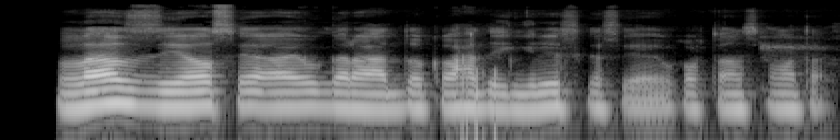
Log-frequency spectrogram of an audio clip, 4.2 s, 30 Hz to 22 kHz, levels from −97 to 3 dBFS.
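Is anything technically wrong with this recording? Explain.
Yes. From 2.31 to 2.48 s the speech is hit by DAB burbling. Bit errors from weak reception slip past error correction into the MP2 data, so wrong samples put short blips of noise in single sub-bands. About nine frames are damaged. It sounds like burbling blips of noise in the speech. A spectrogram shows isolated bright blocks in separate bands, and the waveform shows brief ragged bursts.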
